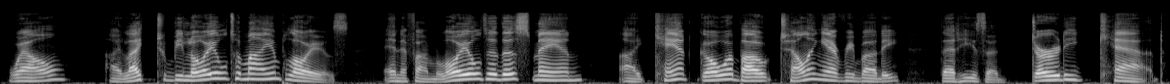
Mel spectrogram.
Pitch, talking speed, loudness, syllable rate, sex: 185 Hz, 140 wpm, -18 LUFS, 3.7 syllables/s, female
